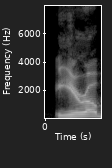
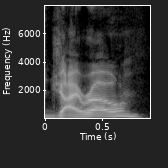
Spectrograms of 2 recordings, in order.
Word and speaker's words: gyro: Eurob ball. No, like a g y o like a gyro. I my understanding is pronounced Euro. A gunerable. Someone tricked you. It's gyro.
